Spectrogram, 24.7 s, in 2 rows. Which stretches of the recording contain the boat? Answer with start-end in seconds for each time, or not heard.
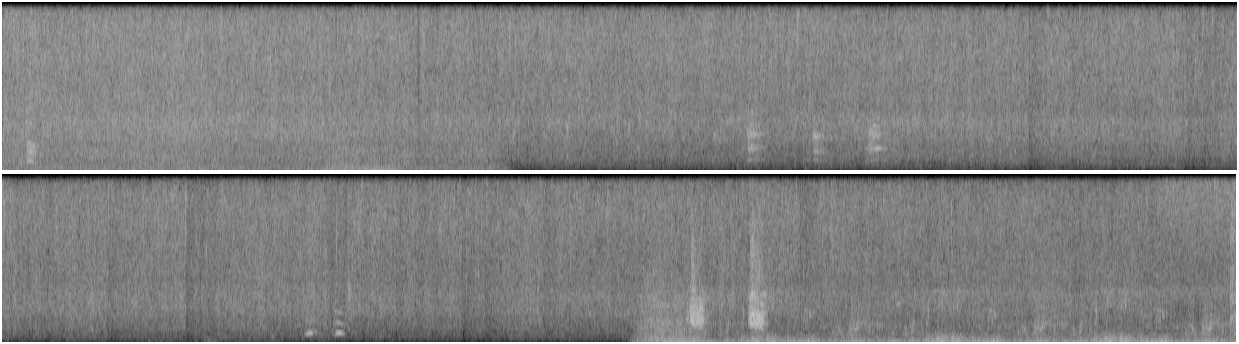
0.0-5.1, 18.6-24.6.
